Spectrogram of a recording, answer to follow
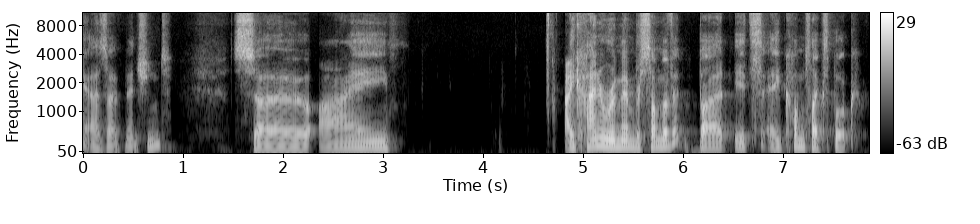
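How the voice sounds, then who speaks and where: A man, born in America and raised in Australia, hosting a casual home livestream about books, rambling and relaxed with many ums and restarts while he answers viewer comments. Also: mid-range voice, dry recording, studio quality. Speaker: book livestream host. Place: home, in Berlin.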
